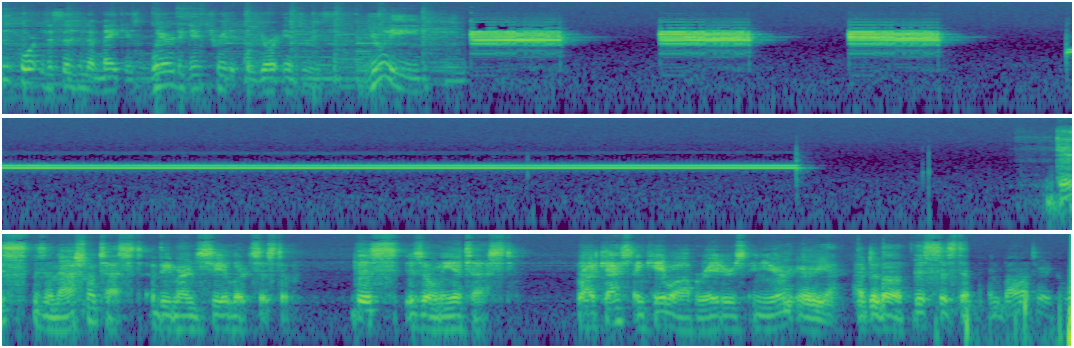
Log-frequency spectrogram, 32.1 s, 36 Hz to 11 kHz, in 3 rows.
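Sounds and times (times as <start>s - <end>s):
two-tone attention signal: 10.6s - 18.7s.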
